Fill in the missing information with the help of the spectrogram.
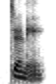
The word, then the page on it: tenny: Indian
